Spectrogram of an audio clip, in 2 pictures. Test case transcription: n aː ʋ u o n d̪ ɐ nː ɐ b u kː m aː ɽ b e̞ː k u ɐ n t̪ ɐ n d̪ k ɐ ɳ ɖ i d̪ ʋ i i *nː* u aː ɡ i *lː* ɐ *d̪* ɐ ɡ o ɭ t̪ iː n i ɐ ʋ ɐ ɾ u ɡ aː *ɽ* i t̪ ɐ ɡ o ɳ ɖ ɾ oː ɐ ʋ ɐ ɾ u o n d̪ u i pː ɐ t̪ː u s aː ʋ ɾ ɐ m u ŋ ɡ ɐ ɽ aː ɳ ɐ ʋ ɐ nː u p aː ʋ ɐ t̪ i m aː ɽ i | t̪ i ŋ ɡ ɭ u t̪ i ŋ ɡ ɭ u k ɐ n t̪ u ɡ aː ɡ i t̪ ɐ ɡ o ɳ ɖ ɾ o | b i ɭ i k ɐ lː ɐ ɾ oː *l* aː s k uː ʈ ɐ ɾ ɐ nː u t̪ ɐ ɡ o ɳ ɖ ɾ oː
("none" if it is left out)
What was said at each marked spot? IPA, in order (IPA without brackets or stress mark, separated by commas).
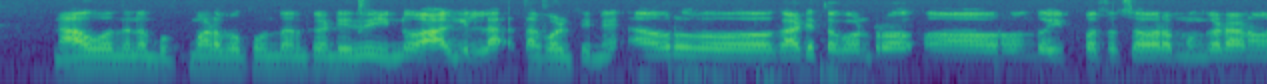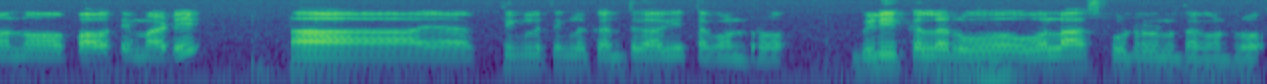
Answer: nː, lː, t̪, ɽ, l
